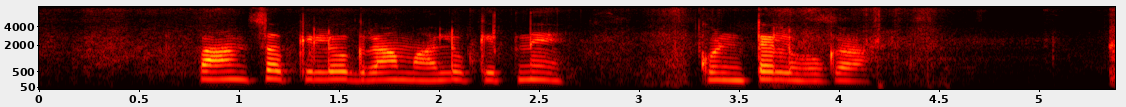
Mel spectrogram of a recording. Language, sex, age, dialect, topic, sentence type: Hindi, female, 41-45, Kanauji Braj Bhasha, agriculture, question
